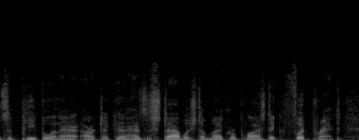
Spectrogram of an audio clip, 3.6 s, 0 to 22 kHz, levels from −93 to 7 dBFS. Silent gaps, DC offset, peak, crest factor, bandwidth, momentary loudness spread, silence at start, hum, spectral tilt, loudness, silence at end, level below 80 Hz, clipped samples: none; under 0.1%; -28 dBFS; 22 dB; 11.5 kHz; 8 LU; 0 s; none; -5.5 dB/octave; -49 LUFS; 0 s; -60 dBFS; under 0.1%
